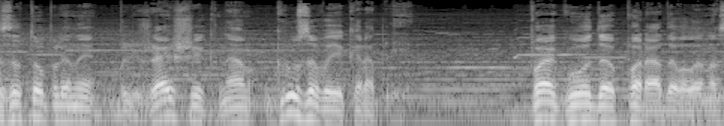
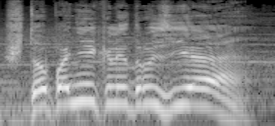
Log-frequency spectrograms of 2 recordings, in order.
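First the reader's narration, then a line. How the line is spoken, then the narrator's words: Shout. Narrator (Russian): закричал Кеша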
